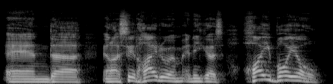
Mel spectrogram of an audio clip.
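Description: A man's voice: mid-range voice, a little fast, fairly bright tone. A man in casual conversation about faith, chatting easily and telling a personal anecdote.

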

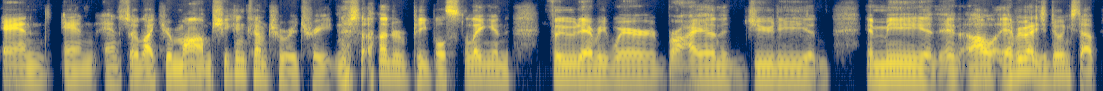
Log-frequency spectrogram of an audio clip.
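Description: This spiritual teacher and podcast host has a mid-range voice, recorded dry with clean studio sound, as he leads a live spiritual talk on a video call. His delivery is relaxed and eager; he repeats himself, keeps restarting with "and so," and stretches out the words he stresses.

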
